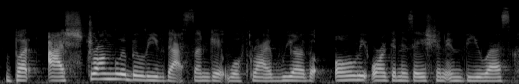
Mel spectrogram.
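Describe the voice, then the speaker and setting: A woman in her thirties giving an earnest personal testimony in an interview, lively when she retells conversations. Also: lowish voice, a little fast. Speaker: interview guest.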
